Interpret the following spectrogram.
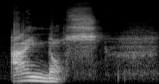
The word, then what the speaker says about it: Inos: This is in an Inos, that's how you pronounce it, by the Fifth Wheel Company.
